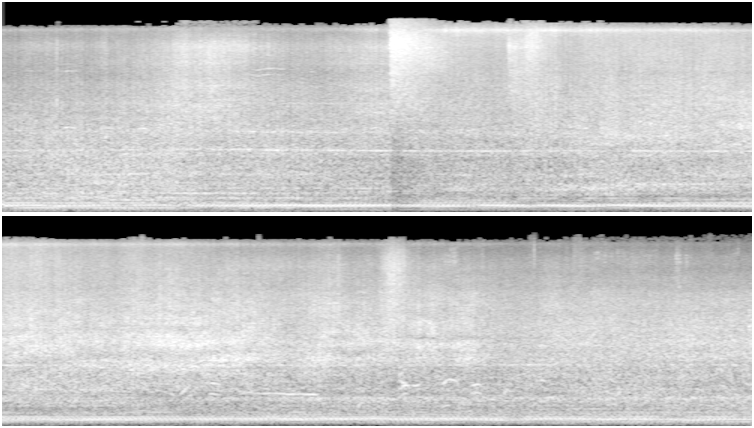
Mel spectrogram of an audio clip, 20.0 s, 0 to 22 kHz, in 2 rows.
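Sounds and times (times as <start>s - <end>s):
diesel locomotive running: 0.0s - 20.0s
air hissing: 5.1s - 7.5s.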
